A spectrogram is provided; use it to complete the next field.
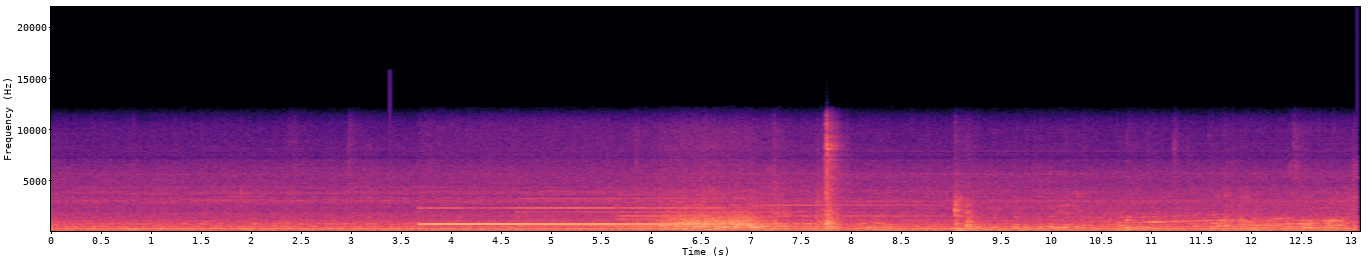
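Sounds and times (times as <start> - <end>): ventilation hum: 0.0 - 13.0
door closing warning tone: 3.7 - 8.8
rushing noise: 5.7 - 9.0.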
